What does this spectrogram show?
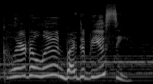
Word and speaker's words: Debussy: Okay, Edward Cullen by Debussy. Kaede, it's actually pronounced by Debussy.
